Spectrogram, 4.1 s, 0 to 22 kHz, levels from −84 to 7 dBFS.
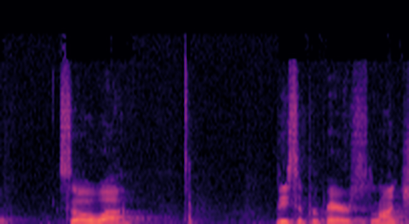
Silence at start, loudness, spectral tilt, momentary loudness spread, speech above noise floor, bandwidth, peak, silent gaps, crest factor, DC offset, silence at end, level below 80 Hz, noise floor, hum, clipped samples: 0 s; -30 LUFS; -5 dB/octave; 22 LU; 34 dB; 19 kHz; -14 dBFS; none; 18 dB; under 0.1%; 0 s; -72 dBFS; -63 dBFS; none; under 0.1%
